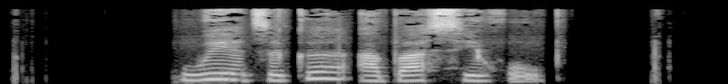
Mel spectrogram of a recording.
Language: Abkhazian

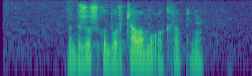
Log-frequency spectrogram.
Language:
Polish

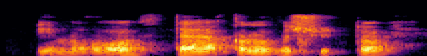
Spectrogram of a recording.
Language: Kabyle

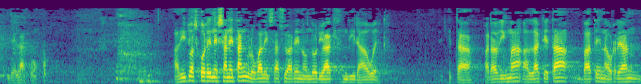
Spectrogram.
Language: Basque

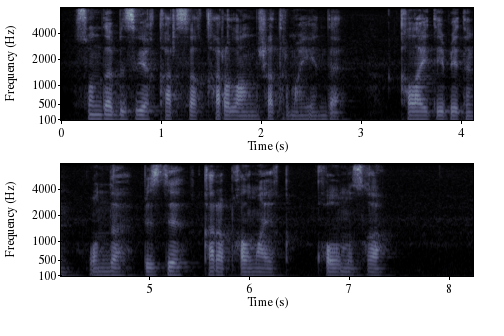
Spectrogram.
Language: Kazakh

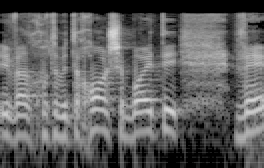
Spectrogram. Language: Hebrew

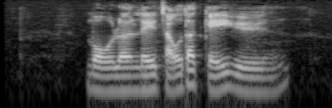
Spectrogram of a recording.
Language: Cantonese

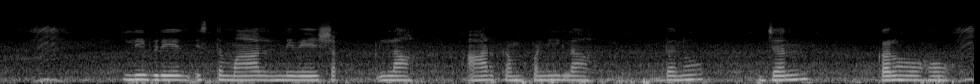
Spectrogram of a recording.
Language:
Magahi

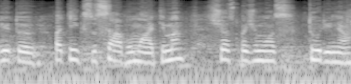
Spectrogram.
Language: Lithuanian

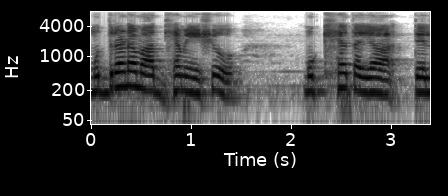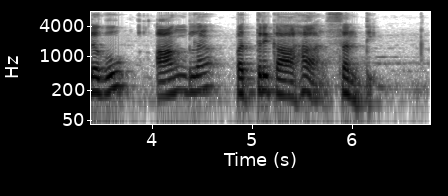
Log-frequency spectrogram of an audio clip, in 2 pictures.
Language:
Sanskrit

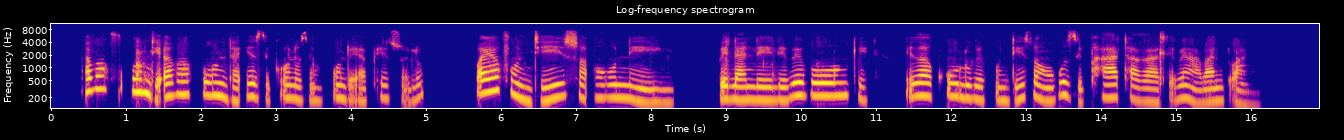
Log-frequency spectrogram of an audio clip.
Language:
North Ndebele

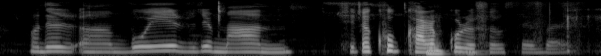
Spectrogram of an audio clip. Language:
Bangla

